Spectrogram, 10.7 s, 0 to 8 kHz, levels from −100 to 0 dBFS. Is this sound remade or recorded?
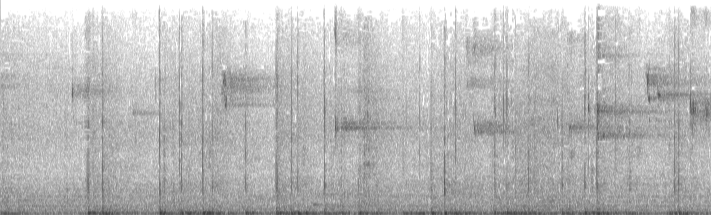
recorded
